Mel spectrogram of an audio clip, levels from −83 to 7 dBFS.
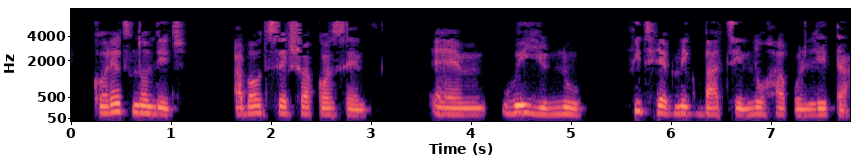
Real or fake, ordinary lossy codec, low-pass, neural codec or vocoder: fake; MP3, 24 kbps; 7.2 kHz; codec, 16 kHz, 8 kbps, FunCodec, trained on Chinese and English, 25 frames a second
